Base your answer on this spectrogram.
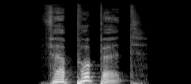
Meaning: second-person plural subjunctive I of verpuppen
- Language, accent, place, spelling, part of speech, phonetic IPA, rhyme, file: German, Germany, Berlin, verpuppet, verb, [fɛɐ̯ˈpʊpət], -ʊpət, De-verpuppet.ogg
